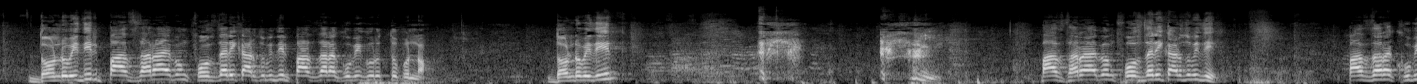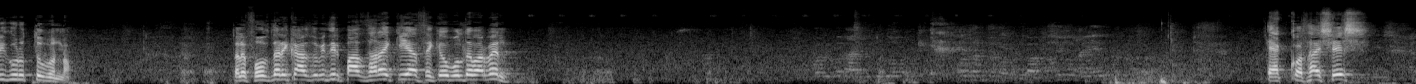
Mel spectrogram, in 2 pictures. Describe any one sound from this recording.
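A middle-aged man speaks with animation close by, in a room that echoes a little.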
